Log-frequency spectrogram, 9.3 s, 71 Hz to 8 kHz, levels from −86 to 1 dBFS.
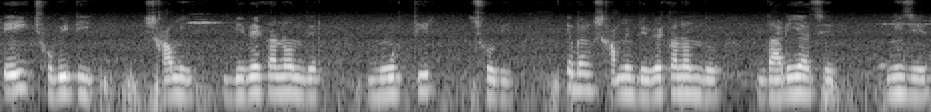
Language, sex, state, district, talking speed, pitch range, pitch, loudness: Bengali, male, West Bengal, North 24 Parganas, 85 wpm, 145-160 Hz, 155 Hz, -18 LUFS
